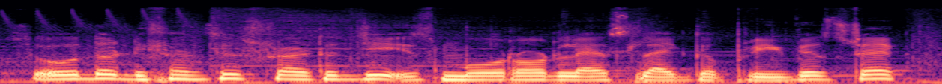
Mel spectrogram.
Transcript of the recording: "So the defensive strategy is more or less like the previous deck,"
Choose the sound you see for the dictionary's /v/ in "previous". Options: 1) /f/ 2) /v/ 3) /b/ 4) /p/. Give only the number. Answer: 2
